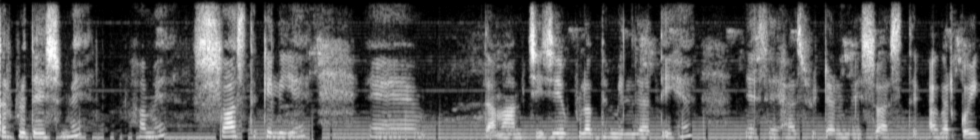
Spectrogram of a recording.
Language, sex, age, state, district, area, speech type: Hindi, female, 18-30, Uttar Pradesh, Ghazipur, urban, spontaneous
